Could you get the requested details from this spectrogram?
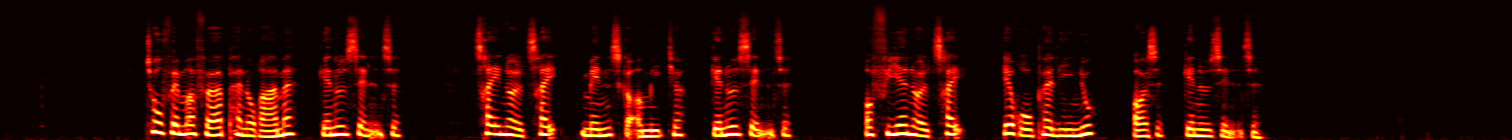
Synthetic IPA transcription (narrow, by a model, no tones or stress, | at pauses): t͡sʰo̝̰ːfem̰ɒ̽fɶɐpʰæno̝ʁɑ̈ːmæ | ɡ̥enuðˠsen̰l̩sə | t͡sʰʁɛ̰ːnɔ̽lt͡sʰʁɛ̰ː | menəsɡ̥ɐʔɒ̽me̝̰ːd̥jɐ | ɡ̥enuðˠsen̰l̩sə | ʔɒ̽fiːɐnɔ̽lt͡sʰʁɛ̰ː | əʊʁo̝ːpʰæliːnu | ɒ̽səɡ̥enuðˠsen̰l̩sə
